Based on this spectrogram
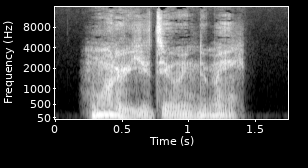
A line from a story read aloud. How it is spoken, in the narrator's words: I sigh, whispering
